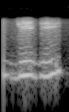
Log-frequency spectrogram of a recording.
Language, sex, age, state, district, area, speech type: Urdu, female, 30-45, Uttar Pradesh, Lucknow, urban, conversation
